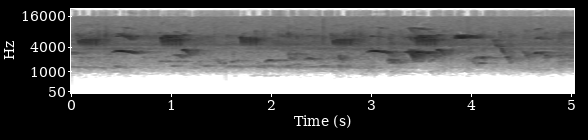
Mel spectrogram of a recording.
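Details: Flock of curl-crested jays, gralha-do-campo, free in the wild in Brazil, calling: short harsh and whistled notes at varied pitches overlap irregularly over a steady insect-like background hiss.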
